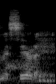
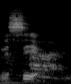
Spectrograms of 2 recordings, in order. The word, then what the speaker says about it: Messier: Like that's why it's not Messier. It's Messier. You don't pronounce the E.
